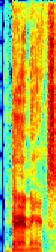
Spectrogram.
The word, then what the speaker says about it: Penix: step aside worried that penix will outperform him and usurp his job is a man whose name is actually pronounced penic so bad in practice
